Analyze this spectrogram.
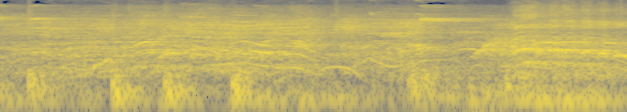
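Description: A crowd of spectators talks and cheers loudly.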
